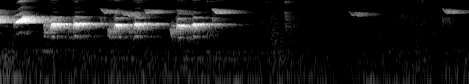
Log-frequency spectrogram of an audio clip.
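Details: Sooty-headed bulbul singing vigorously, a recording meant for luring birds: a bubbly run of loud, slurred, rising-and-falling notes, then quiet with a few thin high notes.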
